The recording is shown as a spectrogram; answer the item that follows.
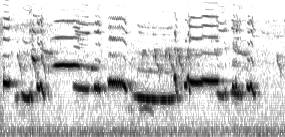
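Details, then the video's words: An Australian pied butcherbird carols a run of pure, flute-like whistles, some held steady and others swooping up or down, linked into a flowing melodic phrase. "BUTCHER BIRDS Serenade / Serenata de Pajaros Carniceros"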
